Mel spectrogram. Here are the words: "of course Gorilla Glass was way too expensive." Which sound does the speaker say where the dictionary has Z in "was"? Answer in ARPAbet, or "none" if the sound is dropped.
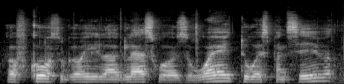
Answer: Z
